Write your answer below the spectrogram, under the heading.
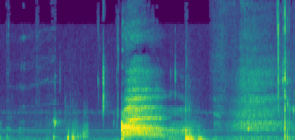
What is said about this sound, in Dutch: En ik drink eerst eventjes een slokje water.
